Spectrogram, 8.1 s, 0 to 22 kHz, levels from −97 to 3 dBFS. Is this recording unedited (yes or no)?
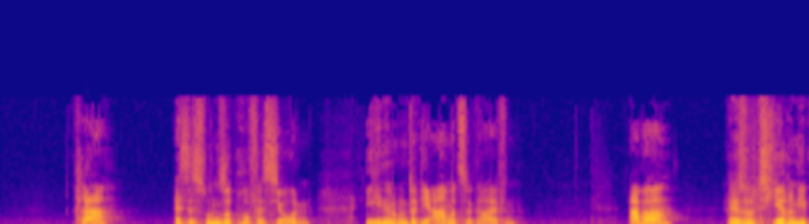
yes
